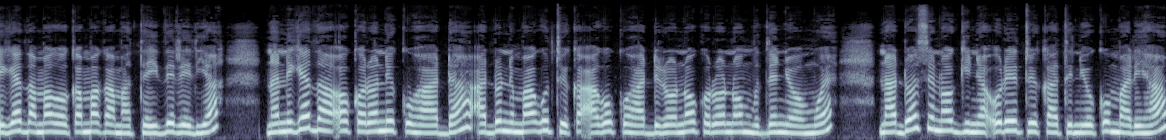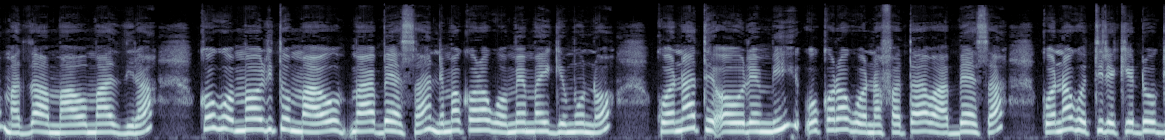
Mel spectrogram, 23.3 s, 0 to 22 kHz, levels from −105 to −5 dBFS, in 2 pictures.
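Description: Speech recording with no audible technical faults anywhere.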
